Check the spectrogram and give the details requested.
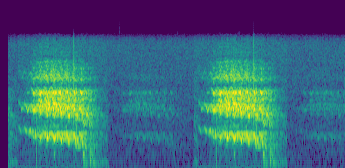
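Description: Horse whinnying twice, each whinny about two seconds long and followed by a softer, quieter trailing call.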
